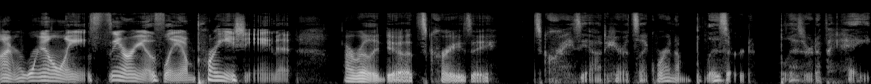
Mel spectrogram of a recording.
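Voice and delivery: odd, goofy, weird, affected put-on voice. Thanking supportive people while doing a weird put-on voice. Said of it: "even though I'm doing this weird voice".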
